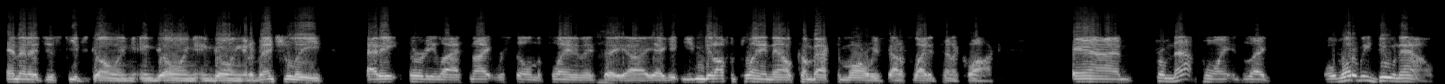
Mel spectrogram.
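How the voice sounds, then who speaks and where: A man's voice: mid-range voice, moderate pace, fairly bright tone, no room sound, low-quality recording. A man from the Northeastern United States, a sports announcer, talking conversationally and wordily as a radio interview guest.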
